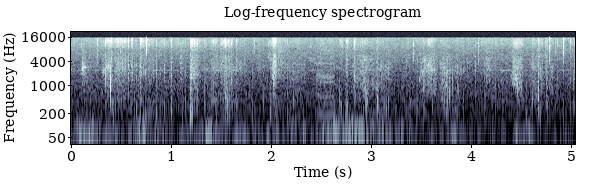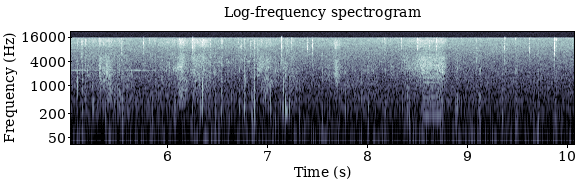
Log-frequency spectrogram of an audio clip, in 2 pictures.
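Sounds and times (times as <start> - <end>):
footsteps in deep snow: 0.2 - 9.0.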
